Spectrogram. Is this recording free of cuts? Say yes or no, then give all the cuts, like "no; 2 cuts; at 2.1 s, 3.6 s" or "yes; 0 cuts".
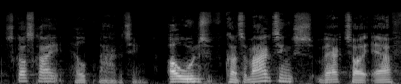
yes; 0 cuts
